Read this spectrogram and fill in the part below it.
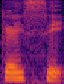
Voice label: "kaise", Hindi; कैसे; [副]どのように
